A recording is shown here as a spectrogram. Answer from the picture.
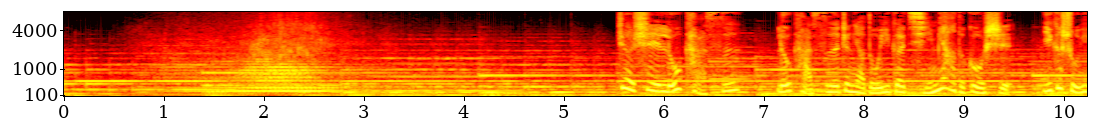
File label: China Product Video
